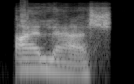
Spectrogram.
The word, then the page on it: eyelash: Indian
